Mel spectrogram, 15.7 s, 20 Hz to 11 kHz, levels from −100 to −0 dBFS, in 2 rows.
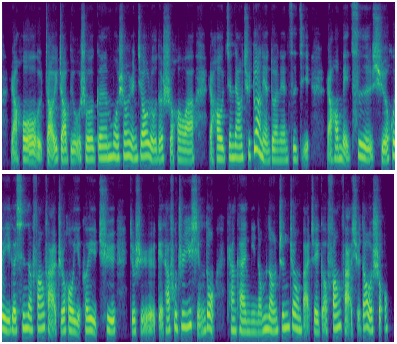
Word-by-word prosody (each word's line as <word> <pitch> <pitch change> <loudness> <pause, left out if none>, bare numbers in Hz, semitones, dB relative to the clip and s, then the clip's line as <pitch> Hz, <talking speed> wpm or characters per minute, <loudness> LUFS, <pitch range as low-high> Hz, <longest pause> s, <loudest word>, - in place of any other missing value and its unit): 然 - - -1
后 170 -5 +3
找 - - +2
一 - - +1
找 165 -2 +2
比 160 - -5
如 145 - -3
说 170 -1 +1
跟 185 +2 0
陌 200 -1 +2
生 220 0 +1
人 185 -4 -1
交 210 +2 +3
流 165 -7 +1
的 165 +3 -1
时 - - -4
候 165 -2 -3
啊， 150 -1 0 0.3
然 - - -5
后 175 -1 +4
尽 195 +3 -3
量 195 0 0
去 225 - -5
锻 315 +5 +4
炼 150 -9 -1
锻 160 0 -1
炼 155 +1 -7
自 170 0 -4
己。 300 - -10 0.3
然 - - -2
后 180 - +1
每 180 - -2
次 195 -3 0
学 150 - 0
会 210 +3 +5
一 170 - +1
个 175 -2 +5
新 215 +3 0
的 205 -3 +3
方 205 +3 0
法 225 - -1
之 170 - 0
后， 180 -2 +4
也 150 - -2
可 185 - -1
以 180 -3 +4
去 175 +2 0 0.2
就 170 - -2
是 390 - -3
给 - - -1
它 180 - -1
付 210 +4 -1
之 235 +2 -1
于 245 +3 +3
行 255 -9 -4
动， 215 0 +2 0.2
看 185 -1 -3
看 165 -3 -1
你 160 - -7
能 155 +2 -5
不 200 - +2
能 180 -2 +1
真 220 +2 +1
正 220 -5 +1
把 - - -2
这 165 -2 -1
个 180 - -3
方 215 +5 +1
法 240 - 0
学 - - -8
到 220 -3 +3
手。 195 +2 -3
185 Hz, 275 characters per minute, -21 LUFS, 170-215 Hz, 0.3 s, 会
